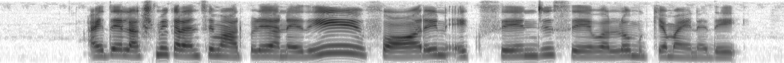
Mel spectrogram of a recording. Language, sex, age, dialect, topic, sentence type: Telugu, male, 18-24, Telangana, banking, statement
